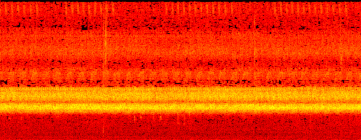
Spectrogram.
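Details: Grass insects chirping on an early autumn night, a dense steady high-pitched trilling chorus held without pause, with faint low rumble beneath.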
